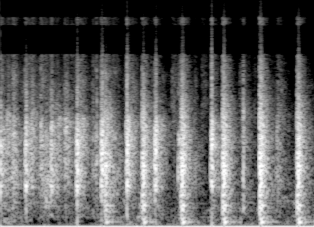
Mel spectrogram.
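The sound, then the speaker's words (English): Scattered applause from the audience at a public hearing on a bill, just after a witness's testimony: a loose series of sharp, irregular claps, steady in loudness over a few seconds, with no talking. “We do not allow applause.”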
